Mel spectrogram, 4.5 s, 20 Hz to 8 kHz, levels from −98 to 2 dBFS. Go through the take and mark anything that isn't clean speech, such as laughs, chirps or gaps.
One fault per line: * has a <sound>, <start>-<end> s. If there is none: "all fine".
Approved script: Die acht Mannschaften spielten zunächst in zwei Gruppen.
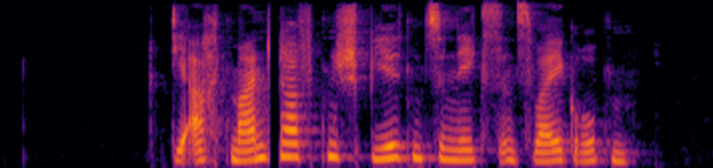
* has a dropout, 1.7-1.8 s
